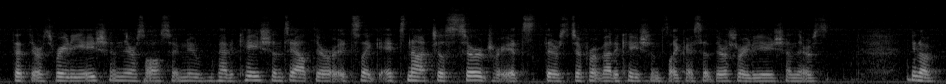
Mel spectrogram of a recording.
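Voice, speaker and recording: A woman's fairly low voice at a fairly quick pace, with monotone, flat intonation. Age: 60s. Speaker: cancer patient asking panel. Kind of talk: audience question, personal testimony. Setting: in-person event with audience. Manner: repetitive, emphatic.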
